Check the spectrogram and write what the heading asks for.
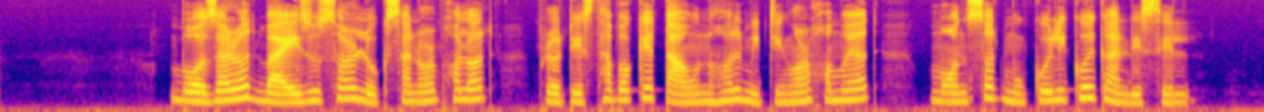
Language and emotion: Assamese, sad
